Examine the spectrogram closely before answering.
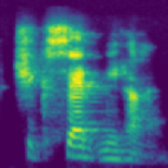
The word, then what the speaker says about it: Csikszentmihalyi: Now, the flow state was actually coined by a Hungarian American psychologist back in the 1970s, and his name is Mihai Csikszentmihalyi. Mihai Mihai. Csikszentmihalyi.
